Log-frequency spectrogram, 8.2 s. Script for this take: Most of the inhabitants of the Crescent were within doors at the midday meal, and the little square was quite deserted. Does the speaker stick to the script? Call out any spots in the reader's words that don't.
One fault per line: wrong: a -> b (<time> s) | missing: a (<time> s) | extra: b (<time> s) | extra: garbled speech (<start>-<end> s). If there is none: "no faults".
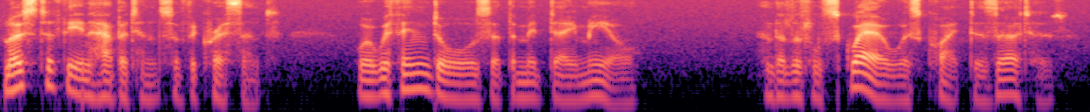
no faults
